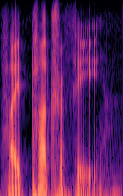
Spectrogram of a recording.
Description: (hī-pŏtrə-fē)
